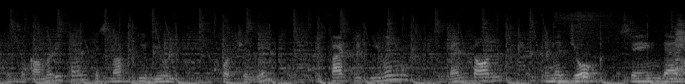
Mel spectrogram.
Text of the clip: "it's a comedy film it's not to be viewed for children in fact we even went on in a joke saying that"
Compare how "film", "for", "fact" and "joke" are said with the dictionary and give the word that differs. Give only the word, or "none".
film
